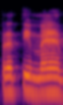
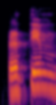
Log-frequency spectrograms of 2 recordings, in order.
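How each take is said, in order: First: The final vowel sound is fully pronounced. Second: The final vowel sound is dropped. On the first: This is required in Sanskrit. The speaker calls it right. "Sanskrit में प्रतिमय बोलना पड़ेगा" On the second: This is acceptable in Hindi. The speaker calls it wrong. "Hindi में अपन प्रतिम बोल देंगे तो भी शुद्ध माना जाएगा"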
